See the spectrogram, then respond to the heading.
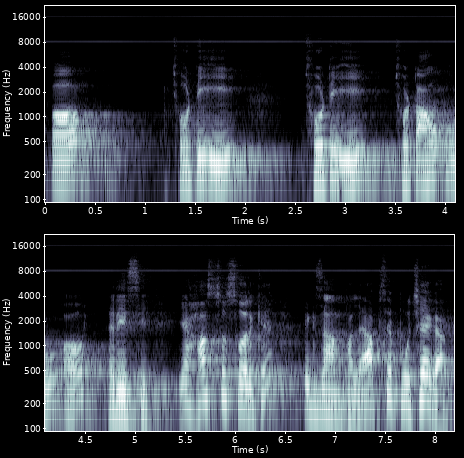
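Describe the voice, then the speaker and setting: A male teacher giving an exam-prep grammar lesson, repeating key phrases and quizzing his pupils as he goes. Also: on the high side. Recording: echoey room with long reverb.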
